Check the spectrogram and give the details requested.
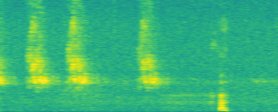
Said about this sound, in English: You got some real bird song. Yeah. It's like I've said before, I think that there's a family in that tree.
